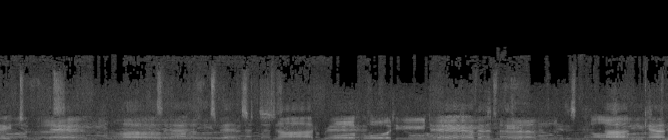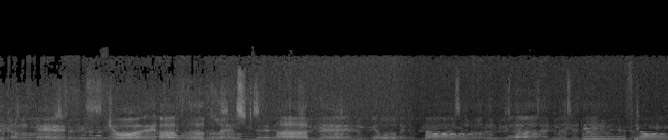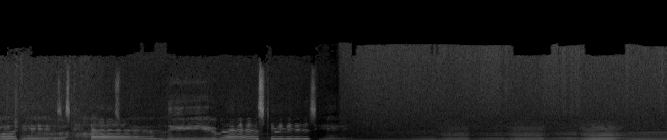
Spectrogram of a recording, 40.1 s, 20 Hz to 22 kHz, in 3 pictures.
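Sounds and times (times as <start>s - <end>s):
sustained keyboard chords: 34.1s - 40.0s.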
